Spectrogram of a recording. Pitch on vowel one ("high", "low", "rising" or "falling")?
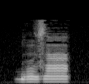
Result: low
